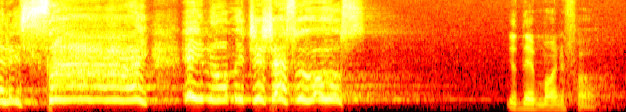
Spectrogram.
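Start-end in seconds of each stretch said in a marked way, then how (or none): 0.2-2.8 mock huge, loud yell, higher. Retelling a terrified deacon casting out a demon: imitating a huge shout. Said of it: "ele deu um grito tão grande".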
